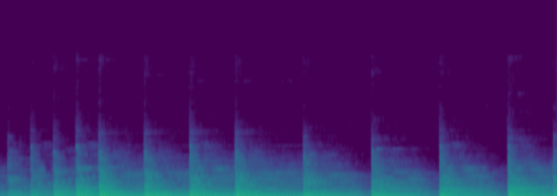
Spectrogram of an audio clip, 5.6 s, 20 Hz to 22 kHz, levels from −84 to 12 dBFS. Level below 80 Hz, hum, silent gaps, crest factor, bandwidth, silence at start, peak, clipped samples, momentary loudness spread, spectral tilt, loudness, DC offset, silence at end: -46 dBFS; none; none; 18 dB; 9.4 kHz; 0 s; -14 dBFS; under 0.1%; 6 LU; -7 dB/octave; -32 LUFS; under 0.1%; 0 s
